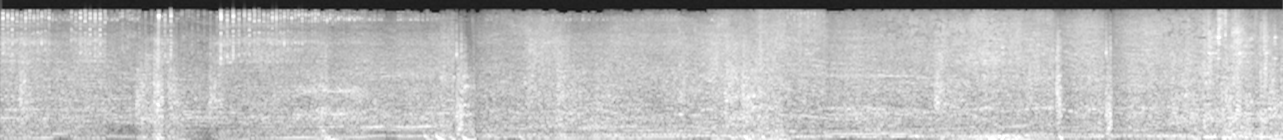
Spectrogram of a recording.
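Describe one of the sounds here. A game car engine hums steadily as it drives.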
